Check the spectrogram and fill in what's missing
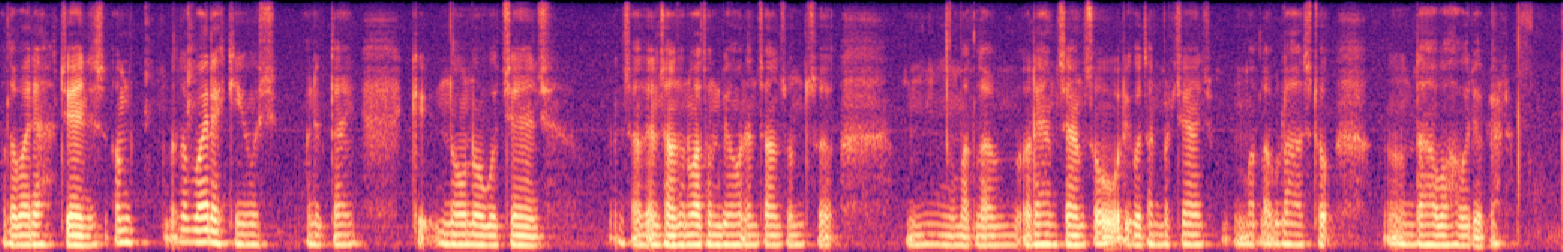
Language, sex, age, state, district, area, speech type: Kashmiri, male, 30-45, Jammu and Kashmir, Kupwara, rural, spontaneous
